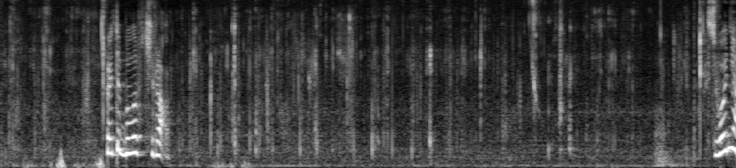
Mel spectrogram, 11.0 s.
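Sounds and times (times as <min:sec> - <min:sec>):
person chewing: 0:00.0 - 0:01.6, 0:02.4 - 0:10.7.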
